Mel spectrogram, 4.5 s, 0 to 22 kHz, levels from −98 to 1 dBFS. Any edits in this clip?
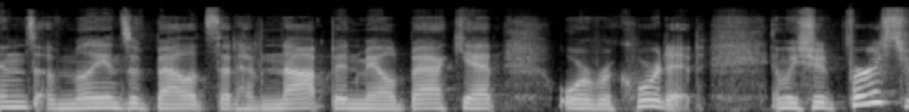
no; 0 cuts

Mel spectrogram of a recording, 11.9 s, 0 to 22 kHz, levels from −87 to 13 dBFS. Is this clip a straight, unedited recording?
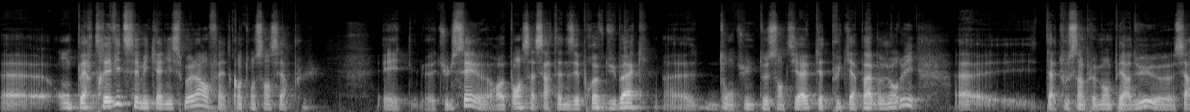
yes; 0 cuts

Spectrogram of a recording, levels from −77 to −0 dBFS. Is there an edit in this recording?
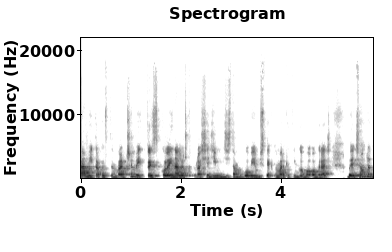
yes; 1 cut; at 1.3 s

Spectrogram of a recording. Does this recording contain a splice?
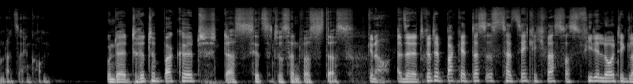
no; 0 cuts

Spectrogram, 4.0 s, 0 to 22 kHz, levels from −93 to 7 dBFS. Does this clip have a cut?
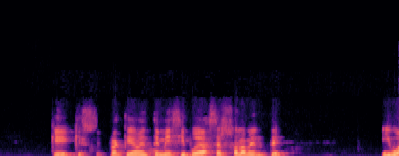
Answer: yes; 1 cut; at 1.0 s

